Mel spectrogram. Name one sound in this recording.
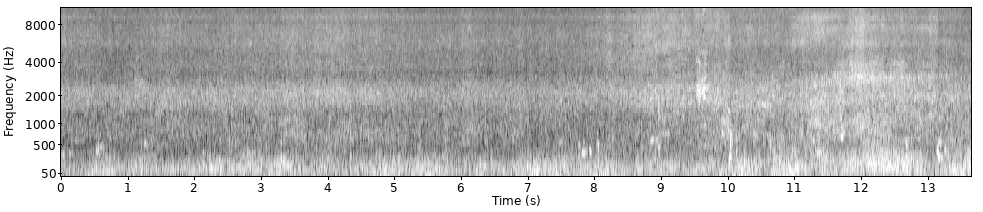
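Waves crash and churn against rocks.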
